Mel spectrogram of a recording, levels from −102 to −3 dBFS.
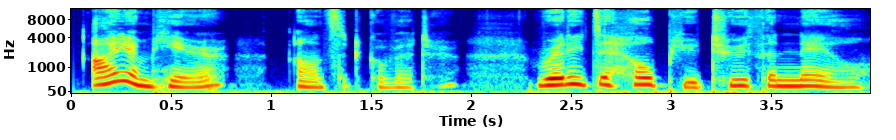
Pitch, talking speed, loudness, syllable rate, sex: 210 Hz, 180 wpm, -20 LUFS, 6.1 syllables/s, female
